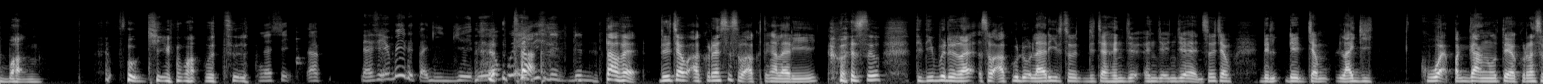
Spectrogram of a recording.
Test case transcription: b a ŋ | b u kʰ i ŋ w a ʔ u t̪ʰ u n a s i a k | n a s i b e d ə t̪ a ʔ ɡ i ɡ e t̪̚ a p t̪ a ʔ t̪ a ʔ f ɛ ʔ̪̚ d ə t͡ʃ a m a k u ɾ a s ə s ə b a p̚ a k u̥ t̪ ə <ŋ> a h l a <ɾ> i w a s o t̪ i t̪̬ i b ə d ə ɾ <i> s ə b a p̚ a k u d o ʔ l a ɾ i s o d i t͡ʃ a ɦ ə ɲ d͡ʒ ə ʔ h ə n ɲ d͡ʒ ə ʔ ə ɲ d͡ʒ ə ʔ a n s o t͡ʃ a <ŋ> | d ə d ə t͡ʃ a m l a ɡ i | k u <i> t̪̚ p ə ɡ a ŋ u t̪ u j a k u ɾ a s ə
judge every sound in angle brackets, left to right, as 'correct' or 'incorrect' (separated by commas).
correct, correct, incorrect, incorrect, incorrect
